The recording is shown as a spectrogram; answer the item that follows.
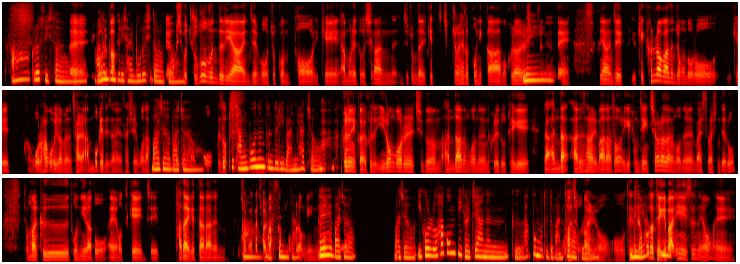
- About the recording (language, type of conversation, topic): Korean, podcast, 집에서 식비를 절약할 수 있는 실용적인 방법이 있나요?
- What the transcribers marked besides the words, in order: other background noise; laugh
